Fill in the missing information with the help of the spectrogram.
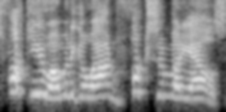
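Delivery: high, loud retold row; hammed-up lovers' spat; mock angry outburst. Woman threatens to cheat on her boyfriend, mock-furious and loud. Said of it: "where it escalates where she says".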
